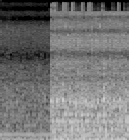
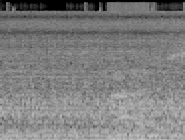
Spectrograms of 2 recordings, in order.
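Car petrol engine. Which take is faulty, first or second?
first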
